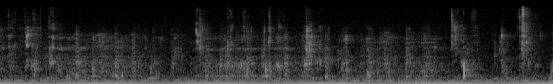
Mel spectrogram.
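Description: A person chewing a mouthful of sesame-seed burger up close, with scattered wet clicks and smacks, over a low steady hum.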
